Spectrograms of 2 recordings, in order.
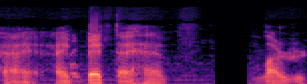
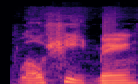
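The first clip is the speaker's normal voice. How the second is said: fake American accent, louder; 6 dB louder than usual. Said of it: "You're trying to do an American accent".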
